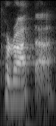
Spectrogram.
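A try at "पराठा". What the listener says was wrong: Yes. Roll your R a little bit.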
